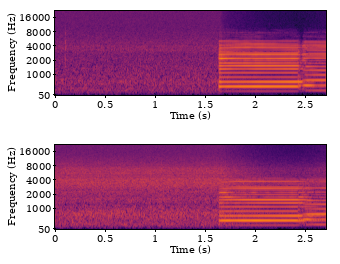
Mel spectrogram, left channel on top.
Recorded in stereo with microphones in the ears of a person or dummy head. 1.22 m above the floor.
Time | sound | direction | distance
1.6 | a violin | 75° left (ahead or behind) | 0.6 m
